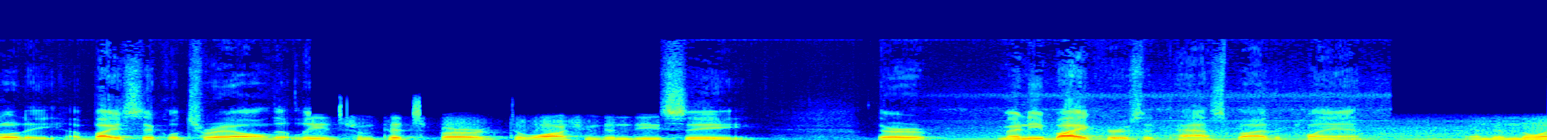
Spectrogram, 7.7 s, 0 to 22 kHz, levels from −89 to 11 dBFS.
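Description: The audio suffers two Bluetooth SBC bit pool drops, from 1.55 to 3.30 s and from 6.95 s to the end. In both, the treble turns dull and a gritty grain rises. The sound fits an SBC bit pool falling from 28 to 5, about 54 kbps.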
